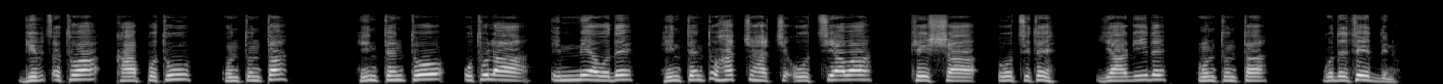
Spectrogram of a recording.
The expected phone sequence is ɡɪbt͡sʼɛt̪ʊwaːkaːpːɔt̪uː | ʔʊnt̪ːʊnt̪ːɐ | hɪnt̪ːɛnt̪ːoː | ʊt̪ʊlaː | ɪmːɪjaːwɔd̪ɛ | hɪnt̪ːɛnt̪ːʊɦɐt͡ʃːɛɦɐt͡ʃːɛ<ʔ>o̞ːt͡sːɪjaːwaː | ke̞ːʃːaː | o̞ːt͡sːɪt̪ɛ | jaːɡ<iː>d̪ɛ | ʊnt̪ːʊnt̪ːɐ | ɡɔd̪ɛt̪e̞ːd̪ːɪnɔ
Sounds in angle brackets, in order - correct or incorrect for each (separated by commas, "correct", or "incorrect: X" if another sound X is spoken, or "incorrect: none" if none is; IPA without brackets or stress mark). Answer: correct, correct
